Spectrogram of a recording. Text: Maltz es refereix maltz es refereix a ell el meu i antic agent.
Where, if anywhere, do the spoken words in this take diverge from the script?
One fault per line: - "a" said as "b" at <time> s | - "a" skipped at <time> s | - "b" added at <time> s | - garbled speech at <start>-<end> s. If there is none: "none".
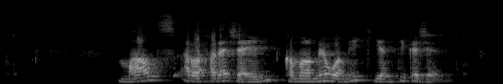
- "maltz es refereix" skipped at 2.4 s
- "com" added at 2.9 s
- "amic" added at 3.4 s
